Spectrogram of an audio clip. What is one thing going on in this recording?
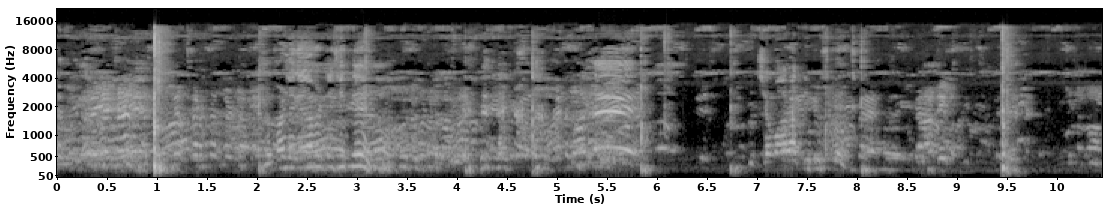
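A volleyball is struck with a sharp slap.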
